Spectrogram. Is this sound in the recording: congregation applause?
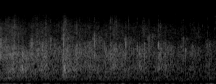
yes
